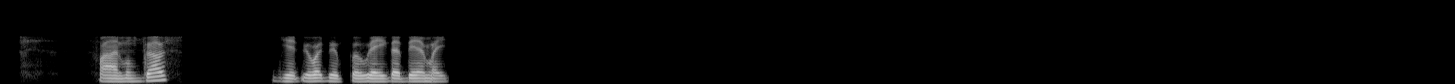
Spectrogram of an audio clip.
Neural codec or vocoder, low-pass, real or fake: autoencoder, 44.1 kHz, a latent of 192 numbers a frame, MeloTTS; 3.6 kHz; fake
